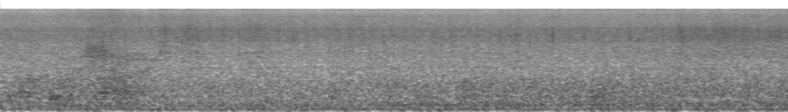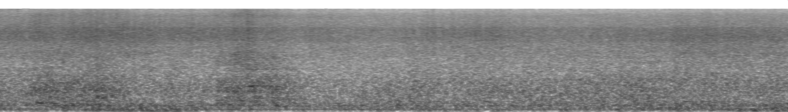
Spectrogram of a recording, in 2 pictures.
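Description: Steady hiss of water jetting from a hose spray nozzle and splashing onto a tiled floor, swelling briefly a couple of times.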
